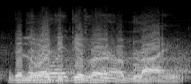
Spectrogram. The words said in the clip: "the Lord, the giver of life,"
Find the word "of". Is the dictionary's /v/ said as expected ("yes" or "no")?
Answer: no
